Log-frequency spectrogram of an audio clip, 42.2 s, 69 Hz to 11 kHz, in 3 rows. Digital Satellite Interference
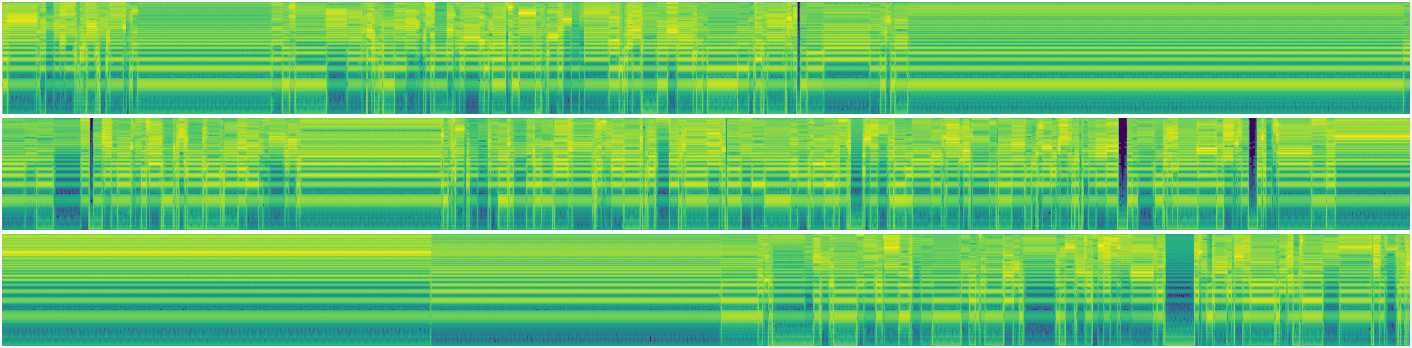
0:27.3 0:32.5

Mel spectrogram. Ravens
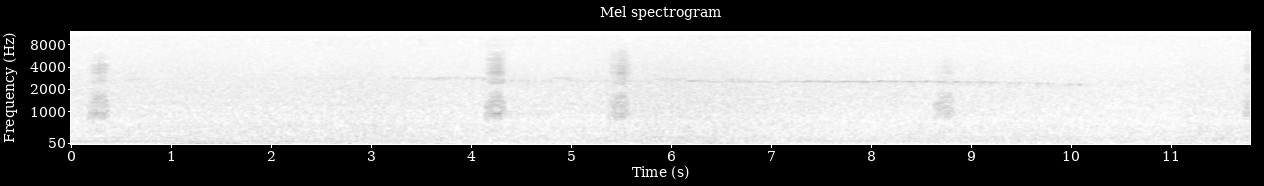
0:00.2 0:00.5, 0:04.1 0:04.5, 0:05.4 0:05.8, 0:08.6 0:09.0

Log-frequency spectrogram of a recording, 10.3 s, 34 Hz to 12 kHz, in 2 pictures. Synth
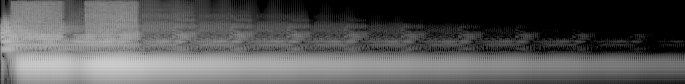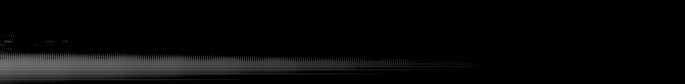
0:00.0 0:03.8

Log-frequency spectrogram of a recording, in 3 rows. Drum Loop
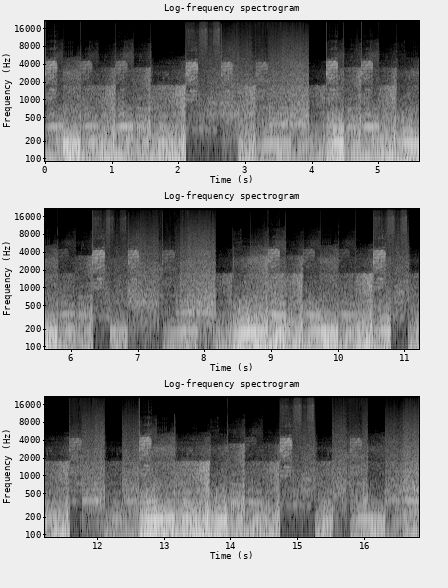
0:10.5 0:10.9

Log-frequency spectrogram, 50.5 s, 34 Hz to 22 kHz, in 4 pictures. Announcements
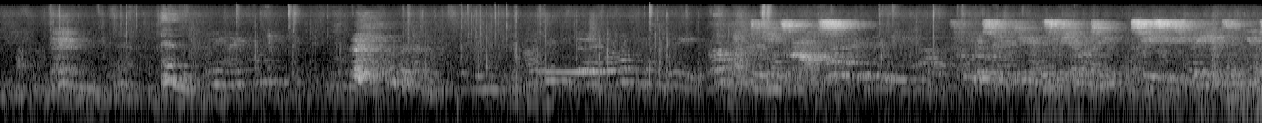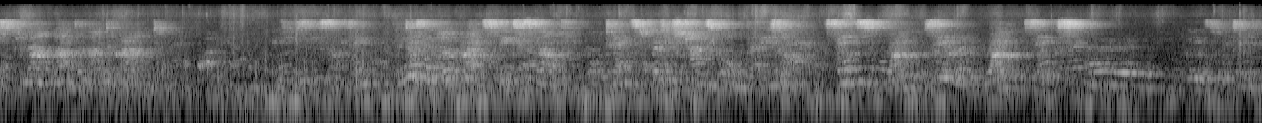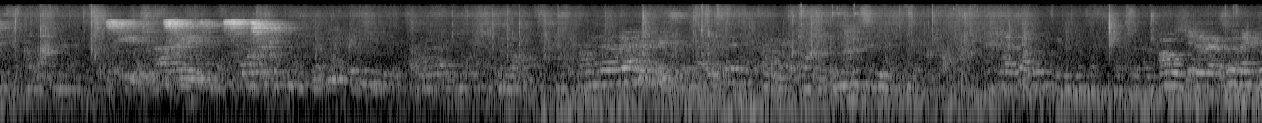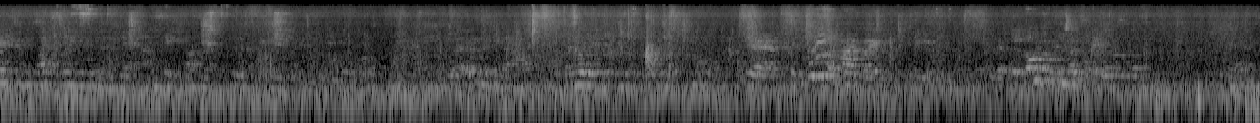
0:07.2 0:25.5, 0:26.1 0:28.4

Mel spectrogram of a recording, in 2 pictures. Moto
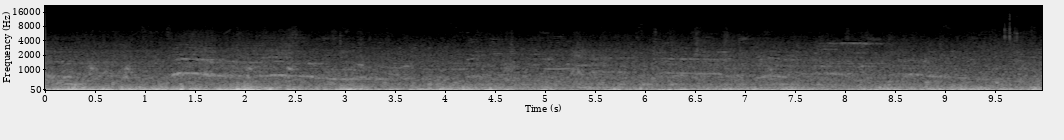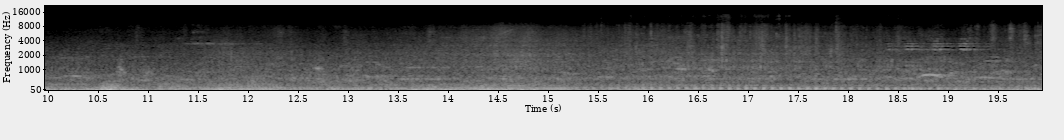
0:11.5 0:19.9

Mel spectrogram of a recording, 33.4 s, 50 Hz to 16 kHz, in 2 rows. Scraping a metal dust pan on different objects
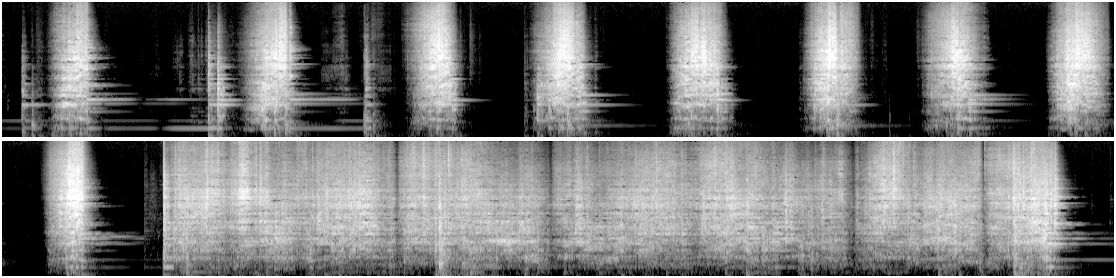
0:19.1 0:32.6

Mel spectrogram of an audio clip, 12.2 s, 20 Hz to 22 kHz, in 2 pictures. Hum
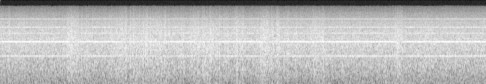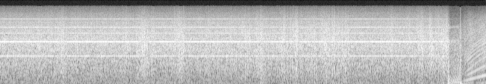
0:07.6 0:12.1

